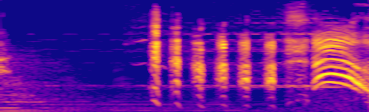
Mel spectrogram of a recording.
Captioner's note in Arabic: يضحك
